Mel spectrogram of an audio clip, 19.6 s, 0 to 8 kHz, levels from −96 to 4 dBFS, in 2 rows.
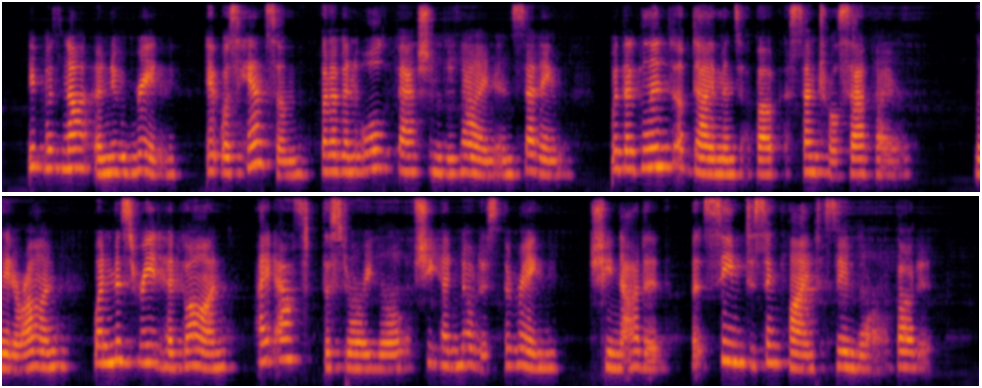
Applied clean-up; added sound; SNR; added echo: neural mask model DeepFilterNet 3.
